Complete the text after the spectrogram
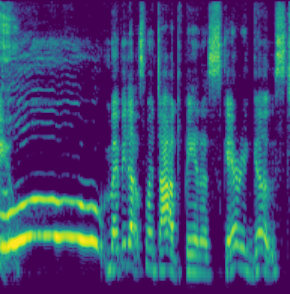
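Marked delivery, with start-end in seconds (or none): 0.0-1.4 high, loud wailing "ooh"; wind howl imitation. Friend mimicking the squealing wind for co-host, high loud howl. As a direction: howl like wind through a gap. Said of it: "It went".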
